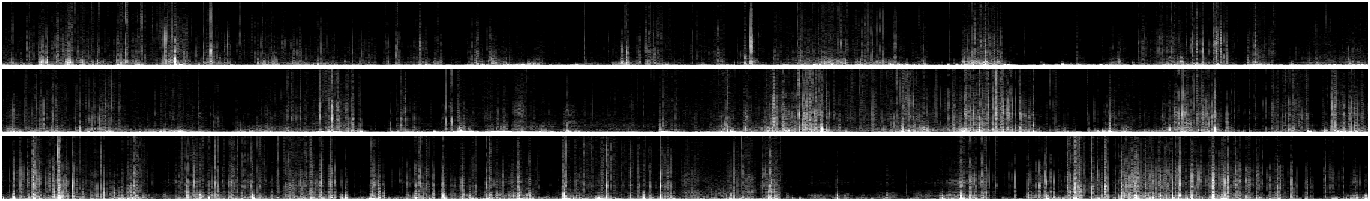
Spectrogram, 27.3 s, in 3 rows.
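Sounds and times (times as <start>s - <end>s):
tapping, scratching and tracing on ear pads: 0.0s - 27.3s.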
